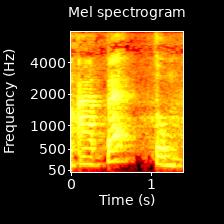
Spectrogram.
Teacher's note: bukan kol-kolah ya, jadi tidak perlu dimantulkan, tapi masukkan ke huruf ta. Abad, langsung abad tum.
